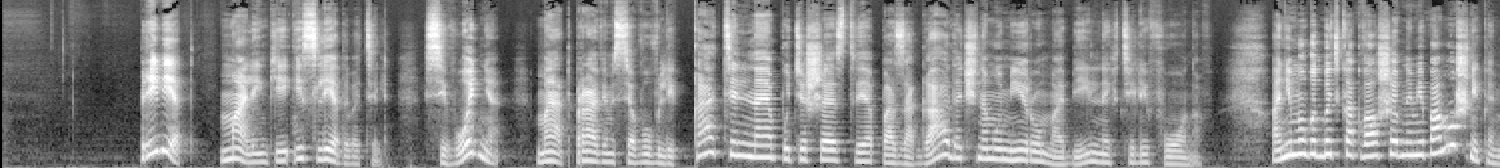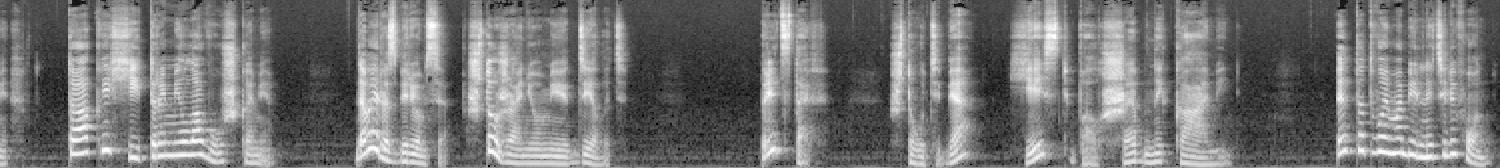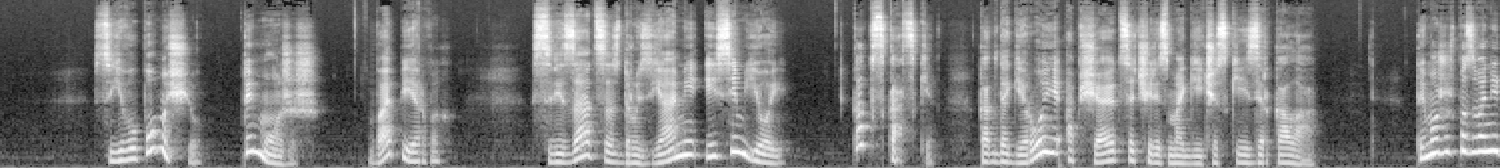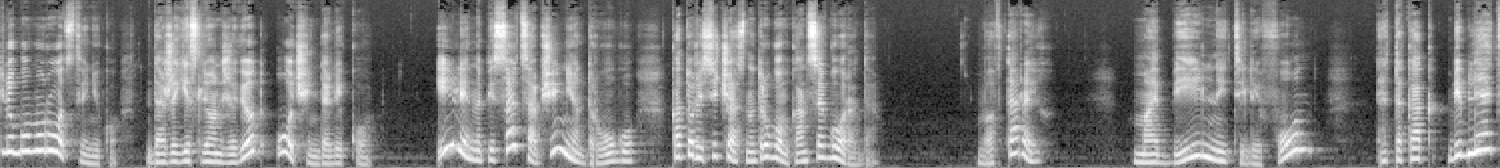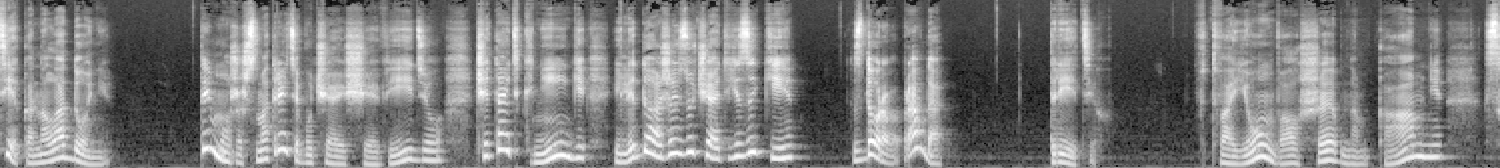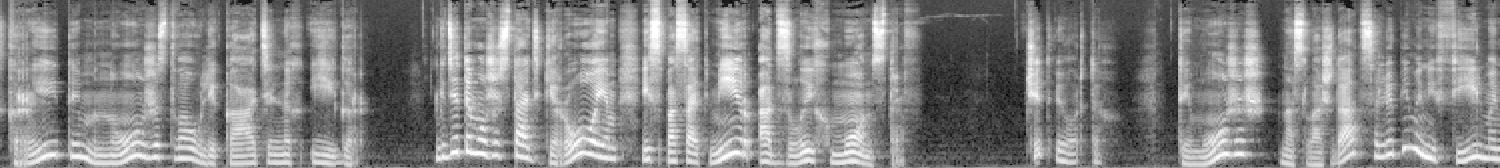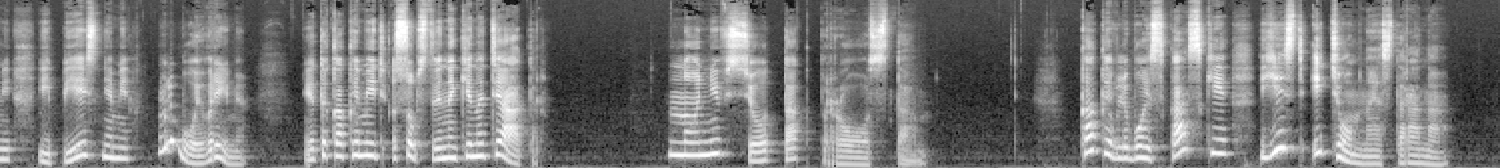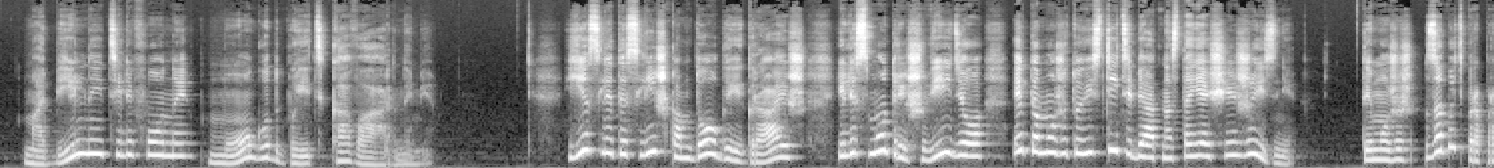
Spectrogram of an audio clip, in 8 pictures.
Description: будет рассказывать детям в увлекательной манере про пользу и вред мобильного телефона.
